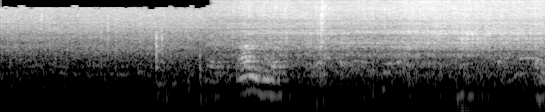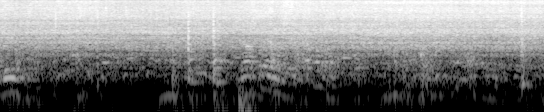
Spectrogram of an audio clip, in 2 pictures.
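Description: Seasoned chicken breasts sizzling in a hot skillet as they are turned with metal tongs; the sizzle grows louder about two seconds in, with a few sharp clicks of the tongs against the pan.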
